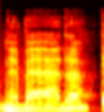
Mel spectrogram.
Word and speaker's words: Nevada: Nevada? – Yep.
